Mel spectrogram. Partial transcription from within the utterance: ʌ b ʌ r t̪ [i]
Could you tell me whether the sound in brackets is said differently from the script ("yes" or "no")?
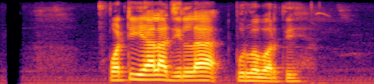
no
